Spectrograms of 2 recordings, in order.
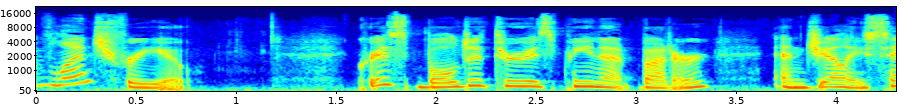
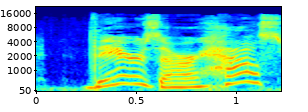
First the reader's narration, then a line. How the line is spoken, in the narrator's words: Maria cried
